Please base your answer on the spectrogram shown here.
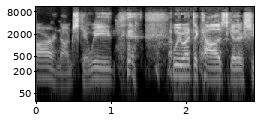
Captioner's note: chuckles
